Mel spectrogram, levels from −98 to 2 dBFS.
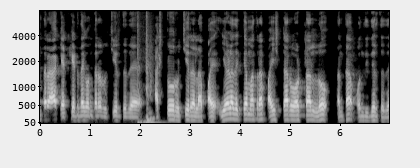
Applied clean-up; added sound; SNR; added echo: classical method Wiener filter.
